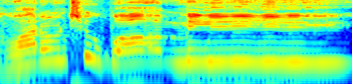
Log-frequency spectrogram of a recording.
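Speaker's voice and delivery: put-on high, slow, pleading girl voice; mock the stripper's needy plea; drawn-out high voice, teasing; mock whiny girl. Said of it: "It's like".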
